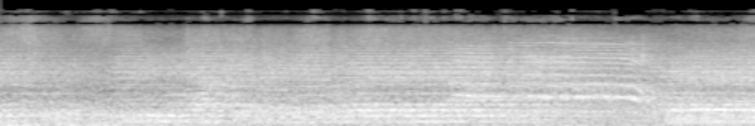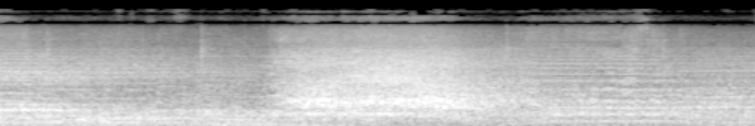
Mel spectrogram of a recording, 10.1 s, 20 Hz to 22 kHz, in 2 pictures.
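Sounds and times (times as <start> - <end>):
many voices singing together: 0.0 - 10.0.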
